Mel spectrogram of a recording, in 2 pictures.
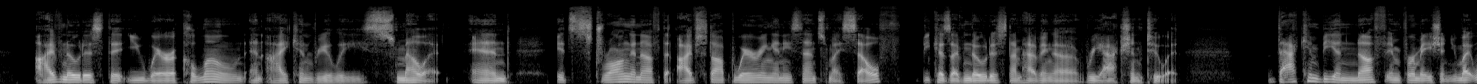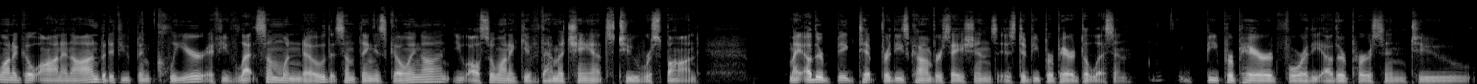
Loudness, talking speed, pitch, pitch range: -24 LUFS, 185 wpm, 90 Hz, 85-100 Hz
